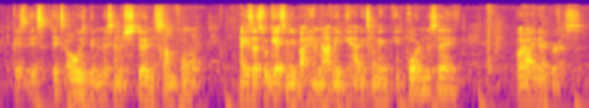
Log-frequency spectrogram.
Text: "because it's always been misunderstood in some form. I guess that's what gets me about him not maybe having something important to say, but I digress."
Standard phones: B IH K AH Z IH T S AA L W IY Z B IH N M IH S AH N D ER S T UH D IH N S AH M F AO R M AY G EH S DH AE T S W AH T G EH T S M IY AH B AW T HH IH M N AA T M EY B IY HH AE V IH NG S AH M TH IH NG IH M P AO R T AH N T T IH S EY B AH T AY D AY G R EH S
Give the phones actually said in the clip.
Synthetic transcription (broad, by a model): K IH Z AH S IH T S AA L W IY Z B IH N M IH S AH N D ER S T UH D IH N S AH M P AO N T AY G EH S DH AE T S W AH T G EH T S M IY AH B AW T HH IH M N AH T M EY B IY HH AE V IH NG S AH M TH IH NG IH M P AO R T N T T IH S EY B AH T AY D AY G R EH S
